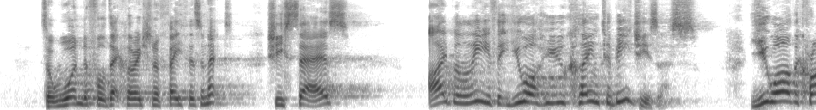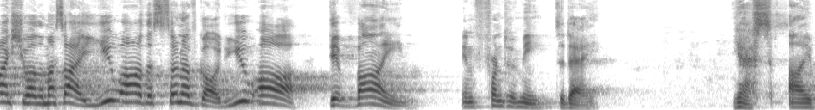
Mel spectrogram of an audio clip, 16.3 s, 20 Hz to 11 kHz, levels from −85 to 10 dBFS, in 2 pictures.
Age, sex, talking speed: 30-49, male, 160 wpm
